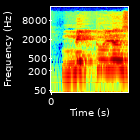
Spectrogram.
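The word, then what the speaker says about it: pnictogen: नाइट्रोजन family को हम निक्टोजन्स भी बोलते हैं। नाइट्रोजन फैमिली को क्या बोलते हैं, निक्टोजन। निक्टोजन कैसे स्पेलिंग लिखोगे, निक, पी साइलेंट होता है, निक्टोजन।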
